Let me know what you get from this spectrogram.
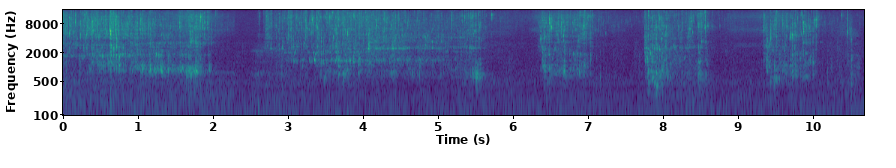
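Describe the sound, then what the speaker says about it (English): Cold water pours into a pot of root vegetables, coming as several separate splashing, gurgling bursts with short quiet gaps, fairly soft and close. "Cover with cold water."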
